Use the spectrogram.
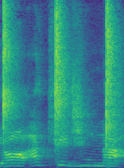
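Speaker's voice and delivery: ordinary delivery, nothing marked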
